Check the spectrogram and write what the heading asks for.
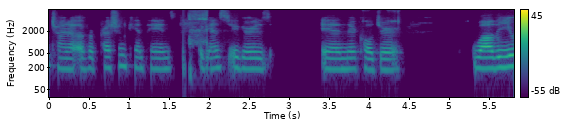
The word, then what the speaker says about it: Uyghurs: I feel bad, I don't know how to pronounce this. Uyghurs.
